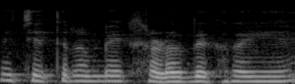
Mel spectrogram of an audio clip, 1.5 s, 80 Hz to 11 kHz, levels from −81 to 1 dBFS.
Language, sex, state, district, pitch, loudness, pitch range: Hindi, female, Bihar, Darbhanga, 190 Hz, -32 LUFS, 185-205 Hz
